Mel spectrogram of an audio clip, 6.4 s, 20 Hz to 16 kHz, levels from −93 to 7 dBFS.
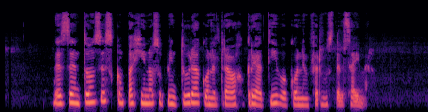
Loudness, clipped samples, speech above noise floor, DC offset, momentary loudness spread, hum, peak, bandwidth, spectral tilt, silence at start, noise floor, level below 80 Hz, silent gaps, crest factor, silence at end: -26 LUFS; under 0.1%; 46 dB; under 0.1%; 7 LU; none; -8 dBFS; 11.5 kHz; -4.5 dB/octave; 0.8 s; -72 dBFS; -78 dBFS; none; 18 dB; 0.9 s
